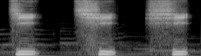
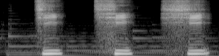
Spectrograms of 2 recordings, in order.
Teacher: 舌尖儿，这个时候是放在下齿背的位置，舌尖儿也就是说是藏起来的，藏在下齿背 · Shown in: first take · Term: 舌面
